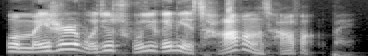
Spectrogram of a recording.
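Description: Guy doing a cocky young storybook dude, northeastern accent, husky, bouncy pitch. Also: big pitch swings, fairly quick, sharp tone, full character voice. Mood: boastful. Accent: Northeastern Mandarin. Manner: brash, swaggering. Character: boastful young man, brash and confident cousin.

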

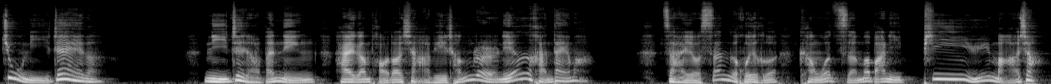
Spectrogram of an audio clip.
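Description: A man voicing a proud, quick-tempered ancient general who speaks in stern, haughty declamations. His voice is husky. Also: mid-range voice, huge pitch swings, heavily acted. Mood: indignant, haughty.

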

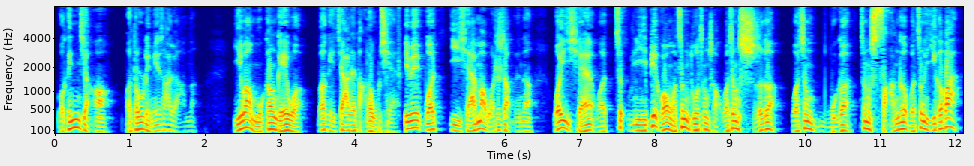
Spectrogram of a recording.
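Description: A man's voice: low-pitched, fast, breathy edge. A man with a Northeastern Chinese accent, telling a comic story to his livestream audience in a chatty, conversational way.

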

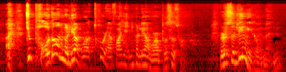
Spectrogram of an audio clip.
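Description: Lively fast-talking man telling a story. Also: on the high side, echoey room. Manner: animated, acts out quoted lines. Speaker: storyteller host. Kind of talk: casual storytelling chat.

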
